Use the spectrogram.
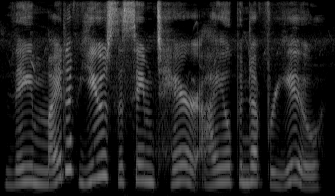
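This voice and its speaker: A woman's voice: high-pitched, animated, unhurried, a little mellow, no room sound. A woman playing a protective young supernatural woman who keeps secrets, earnest and pleading, in amateur roleplay acting. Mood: serious, concerned.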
